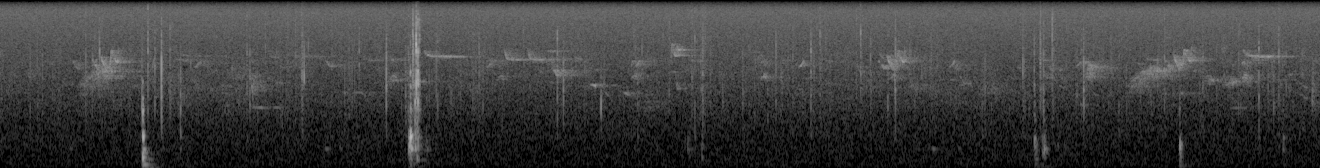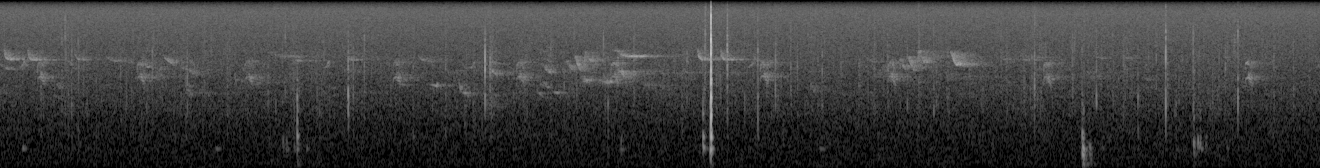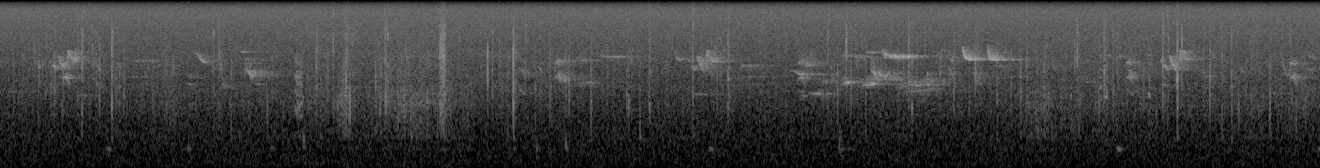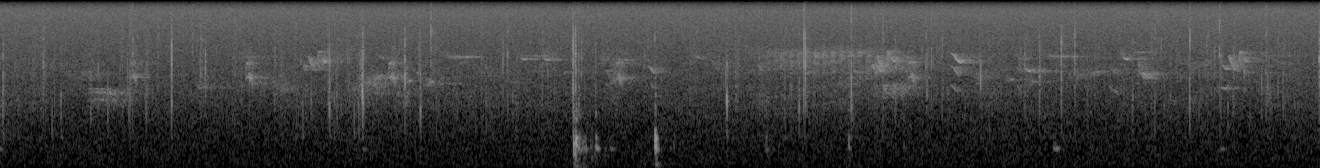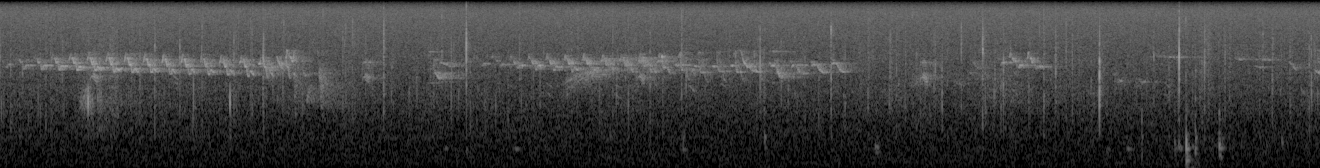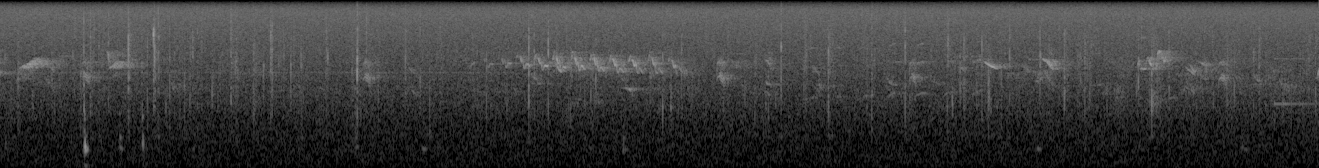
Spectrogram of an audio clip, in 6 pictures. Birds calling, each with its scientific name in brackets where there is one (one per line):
Omao (Myadestes obscurus)
Hawaii Creeper (Loxops mana)
Apapane (Himatione sanguinea)
Hawaii Akepa (Loxops coccineus)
